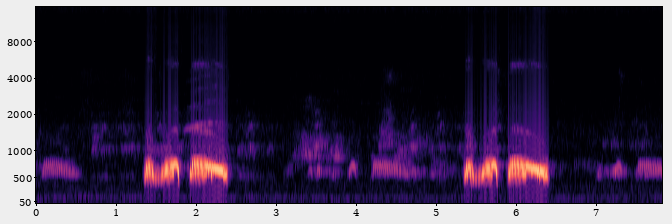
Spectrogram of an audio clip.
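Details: Spotted dove calling as a lure, used to attract wild doves and to stimulate caged doves to coo; two loud two-part cooing phrases about four seconds apart, with softer, lower coos between them in a quiet setting.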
